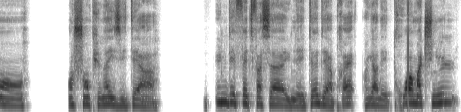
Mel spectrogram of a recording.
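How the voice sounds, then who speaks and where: A football channel host giving a casual, rambling live debrief after a match, blunt and quick to swear. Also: medium pitch, mellow.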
